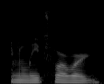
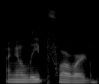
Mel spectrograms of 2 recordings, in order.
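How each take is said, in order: Both takes have the same delivery.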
